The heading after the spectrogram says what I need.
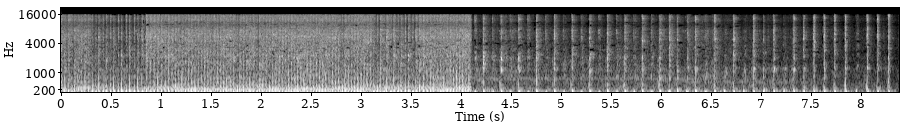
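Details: Kohler single-cylinder engine fitted with a Honda carburetor, being rejetted: idles happily but screams flat and hard at the top end, then drops to uneven popping chuffs as it slows; running very lean at high rpm.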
